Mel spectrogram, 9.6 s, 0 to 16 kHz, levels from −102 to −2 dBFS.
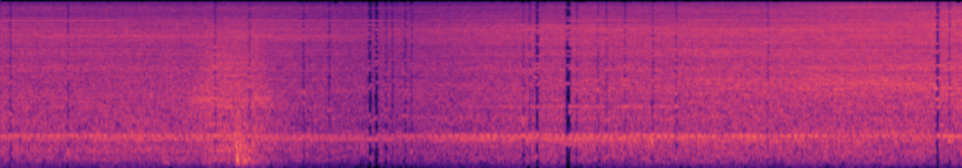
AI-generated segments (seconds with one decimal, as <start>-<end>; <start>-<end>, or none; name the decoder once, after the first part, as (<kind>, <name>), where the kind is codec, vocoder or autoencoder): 4.2-4.7 (vocoder, BigVGAN v2); 5.2-6.1; 8.5-9.1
